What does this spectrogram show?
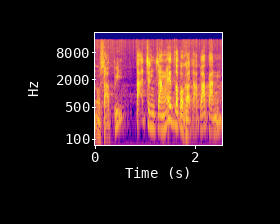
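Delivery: normal talking voice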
